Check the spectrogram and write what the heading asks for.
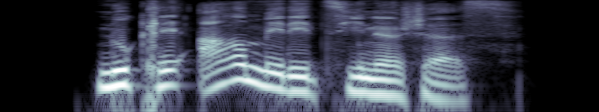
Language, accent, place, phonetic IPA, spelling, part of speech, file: German, Germany, Berlin, [nukleˈaːɐ̯mediˌt͡siːnɪʃəs], nuklearmedizinisches, adjective, De-nuklearmedizinisches.ogg
- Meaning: strong/mixed nominative/accusative neuter singular of nuklearmedizinisch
